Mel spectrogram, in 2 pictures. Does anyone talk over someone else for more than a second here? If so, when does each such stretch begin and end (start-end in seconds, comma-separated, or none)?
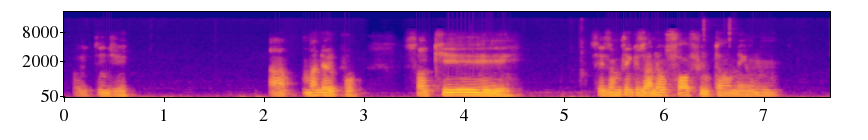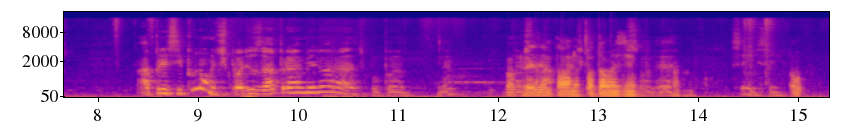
12.1-13.8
